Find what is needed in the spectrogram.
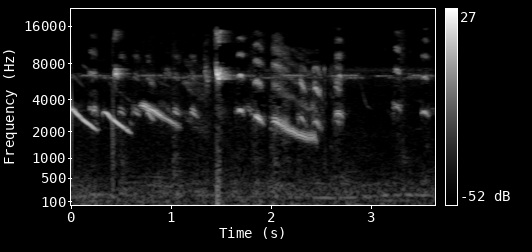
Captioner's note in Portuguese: trinca ferro cantando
